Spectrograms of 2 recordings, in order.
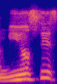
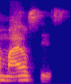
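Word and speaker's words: meiosis: আরে আল্লাহ এই গরুটা আবার মেসেজ দিছে স্যার মিওসিস না মায়োসিস তোর কল্লা তোর মাথা ছাগল কোথাকার মিওসিস না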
